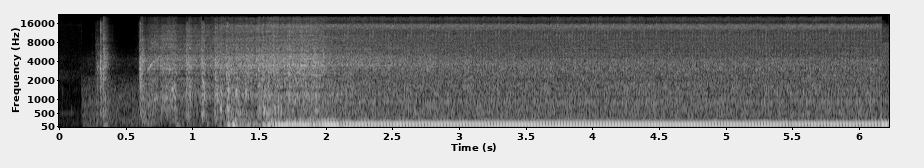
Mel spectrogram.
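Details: 2005 Mini Cooper 1.6 after a clutch replacement: brief cranking, a clean catch, and a firm, steady idle with no odd noises; it smoked afterwards, most likely leftover oil burning off the exhaust.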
